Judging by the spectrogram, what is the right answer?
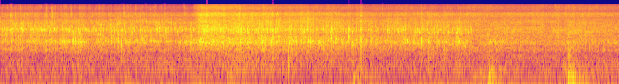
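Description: Raw chicken pieces sizzling in hot groundnut oil in a stainless steel kadai, a steady frying hiss that gets louder about two seconds in.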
